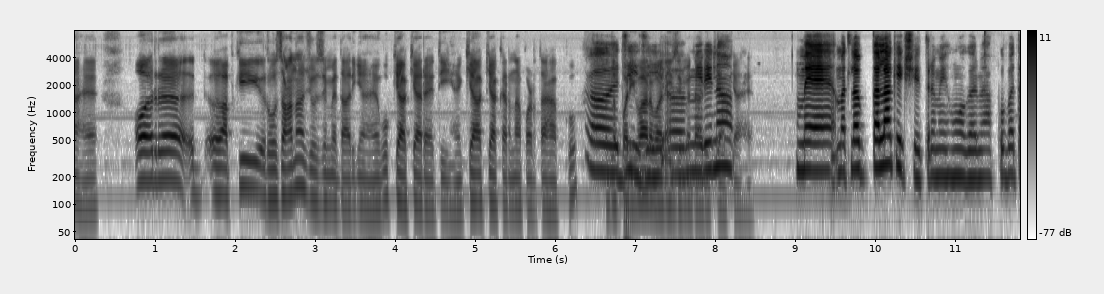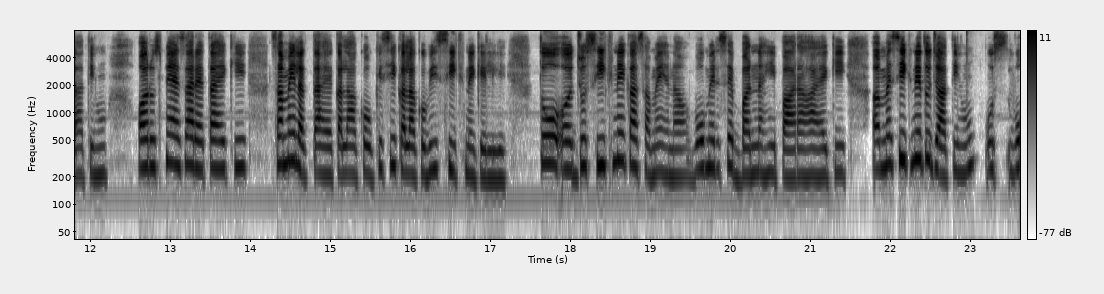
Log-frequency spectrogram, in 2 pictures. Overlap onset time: 6.4 s

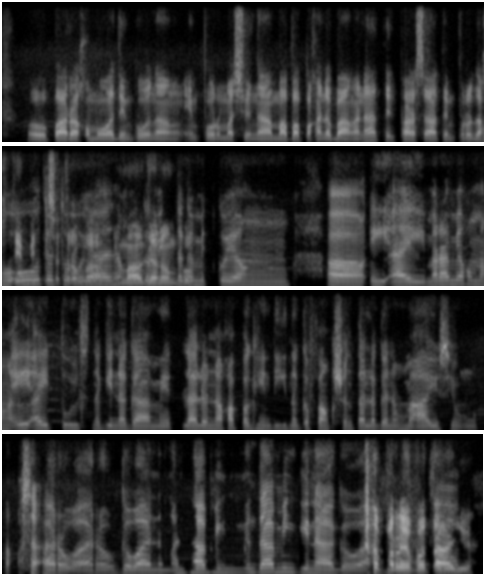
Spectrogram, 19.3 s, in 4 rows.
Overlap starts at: 4.8 s

